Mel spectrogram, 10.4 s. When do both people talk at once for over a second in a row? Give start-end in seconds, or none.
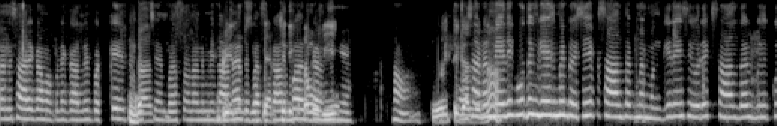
3.0-4.5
